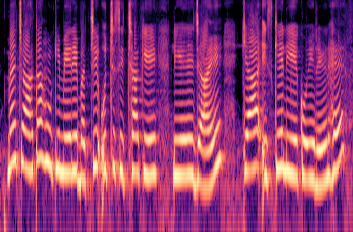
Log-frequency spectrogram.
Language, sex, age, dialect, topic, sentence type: Hindi, female, 25-30, Awadhi Bundeli, banking, question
